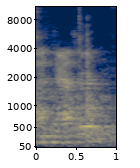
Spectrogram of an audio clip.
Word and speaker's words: Lancaster: My fun fact is that it's actually pronounced Lancaster.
